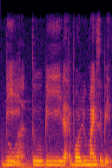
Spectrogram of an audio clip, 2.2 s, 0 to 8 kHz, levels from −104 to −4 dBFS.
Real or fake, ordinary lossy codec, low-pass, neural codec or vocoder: real; none; 7.2 kHz; none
